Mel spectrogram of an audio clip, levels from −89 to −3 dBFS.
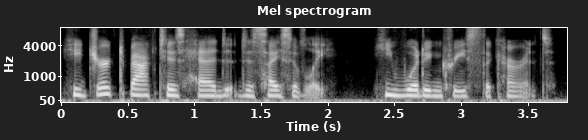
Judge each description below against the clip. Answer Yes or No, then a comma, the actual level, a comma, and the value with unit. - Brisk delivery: No, average, 175 wpm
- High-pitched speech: No, medium, 180 Hz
